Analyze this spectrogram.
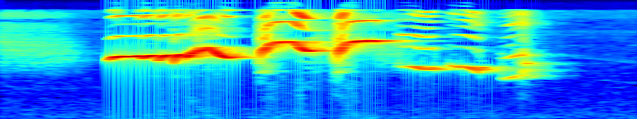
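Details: Oriental magpie-robin in full song: clear whistled notes rising and falling, a sharp high phrase, then lower slurred whistles closing the sequence.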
